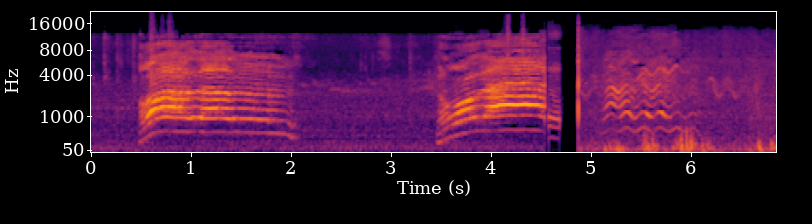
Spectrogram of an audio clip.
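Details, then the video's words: Talking cat giving two clear, level meows about two seconds apart, each ending with a downward slide, followed by wavering warbled tones and low background thumps. "Funny talking cats compilation"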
